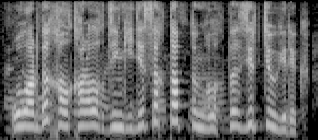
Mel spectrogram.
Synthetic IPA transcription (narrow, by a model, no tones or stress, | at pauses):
wʔo̞lˠɑɾd̪əχɑlˠəqɑɾɑlˠəqd̪e̞ŋɡʲe̞jd̪e̞sɑqt̪ɑp̚t̪ʰəɴʁəlˠəq̚t̪əze̞ɾt̪ːewkʲʰe̞ɾe̞k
